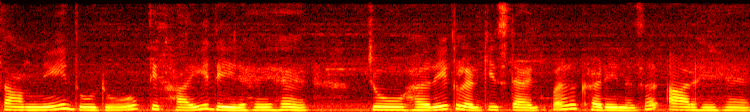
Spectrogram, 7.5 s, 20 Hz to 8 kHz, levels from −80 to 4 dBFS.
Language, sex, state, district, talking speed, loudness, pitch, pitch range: Hindi, male, Chhattisgarh, Raipur, 145 wpm, -15 LUFS, 200 Hz, 190-215 Hz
